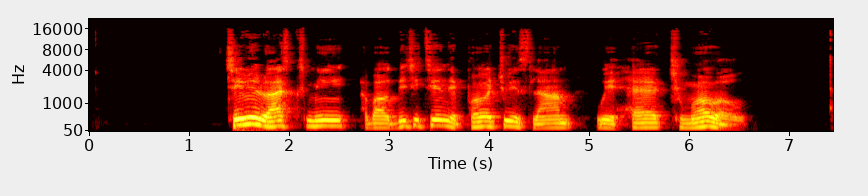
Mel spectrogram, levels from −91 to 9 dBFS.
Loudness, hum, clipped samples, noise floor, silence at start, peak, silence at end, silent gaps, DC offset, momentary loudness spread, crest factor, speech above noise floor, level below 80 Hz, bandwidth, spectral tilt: -18 LUFS; none; under 0.1%; under -90 dBFS; 1.4 s; -2 dBFS; 0.9 s; none; under 0.1%; 14 LU; 18 dB; over 72 dB; -62 dBFS; 15.5 kHz; -7 dB/octave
